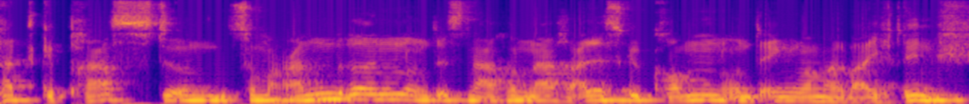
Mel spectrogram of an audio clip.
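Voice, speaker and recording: At a moderate pace, a man speaks at medium pitch in a dark, mellow tone with vocal fry, and room echo is audible. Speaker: professor of medieval German studies. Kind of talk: interview. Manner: hesitant, many fillers.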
